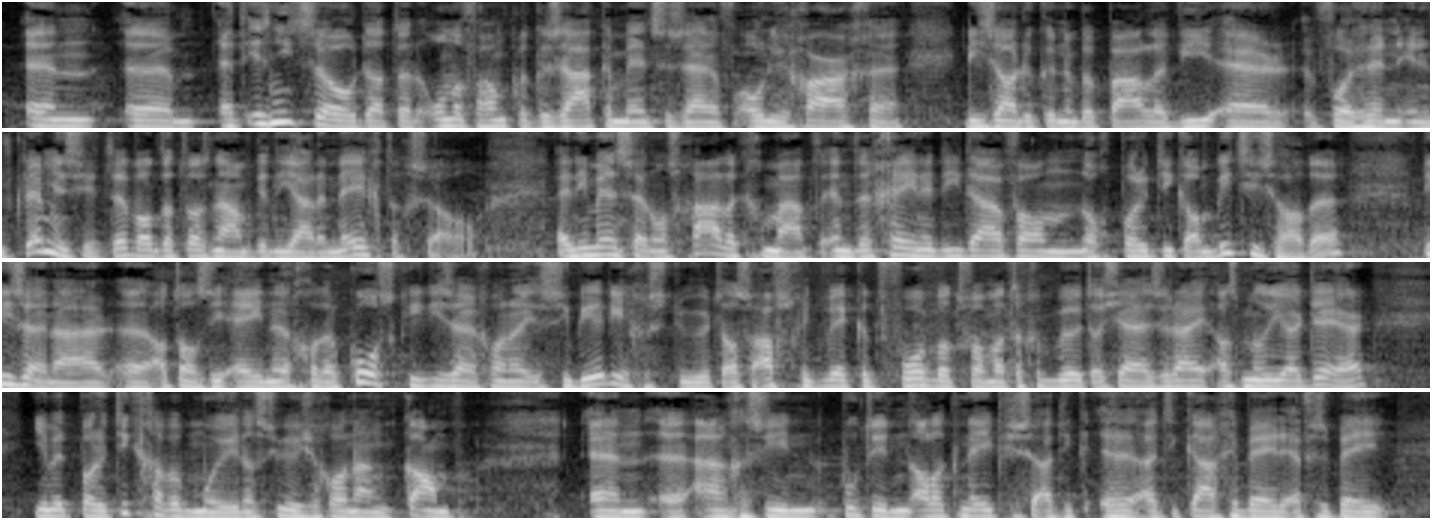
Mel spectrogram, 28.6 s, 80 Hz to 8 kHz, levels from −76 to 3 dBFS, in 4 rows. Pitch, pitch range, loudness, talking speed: 130 Hz, 125-140 Hz, -15 LUFS, 210 wpm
